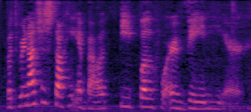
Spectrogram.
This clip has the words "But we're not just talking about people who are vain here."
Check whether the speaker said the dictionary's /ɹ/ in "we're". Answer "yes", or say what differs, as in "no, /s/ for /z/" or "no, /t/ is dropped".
yes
